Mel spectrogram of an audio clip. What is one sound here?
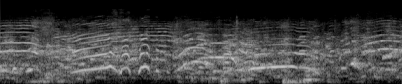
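A woman laughs loudly close by.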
